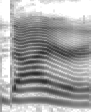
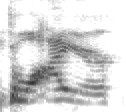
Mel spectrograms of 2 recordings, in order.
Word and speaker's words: Dyer: I didn't want to get her last name wrong and have you be like, it's actually Dwyer. That's what Dyer. Dwyer instead of Dyer.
